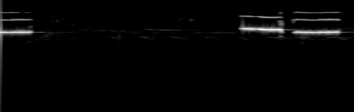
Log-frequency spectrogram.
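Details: A Black-capped Chickadee in Wisconsin whistles its clear, pure fee-bee song, a higher note dropping to a slightly lower one, with a lone whistled note before it.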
